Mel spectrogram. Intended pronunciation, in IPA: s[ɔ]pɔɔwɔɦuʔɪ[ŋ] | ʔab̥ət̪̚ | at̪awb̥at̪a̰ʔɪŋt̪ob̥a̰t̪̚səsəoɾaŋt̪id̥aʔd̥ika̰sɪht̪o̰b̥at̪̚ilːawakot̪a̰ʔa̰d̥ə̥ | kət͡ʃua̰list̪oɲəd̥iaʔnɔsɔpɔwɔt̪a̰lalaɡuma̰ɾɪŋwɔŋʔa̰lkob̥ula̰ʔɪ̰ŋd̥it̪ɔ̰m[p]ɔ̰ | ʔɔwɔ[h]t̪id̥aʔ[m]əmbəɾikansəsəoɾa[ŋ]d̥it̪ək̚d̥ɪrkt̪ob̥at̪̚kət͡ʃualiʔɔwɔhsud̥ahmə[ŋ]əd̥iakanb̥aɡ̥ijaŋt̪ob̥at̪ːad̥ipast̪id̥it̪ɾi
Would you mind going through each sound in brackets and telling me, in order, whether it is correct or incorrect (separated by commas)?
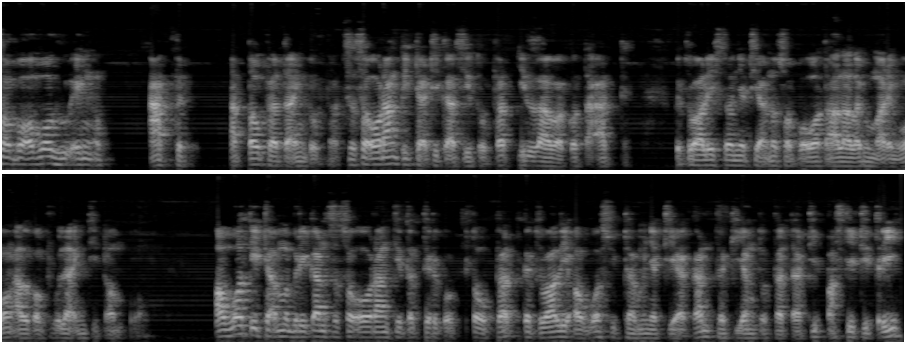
correct, correct, correct, correct, correct, correct, incorrect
